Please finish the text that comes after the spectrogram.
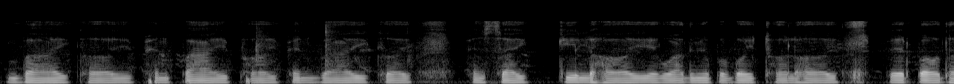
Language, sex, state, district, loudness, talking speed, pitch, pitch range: Bajjika, male, Bihar, Vaishali, -27 LUFS, 115 wpm, 95 Hz, 95-100 Hz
